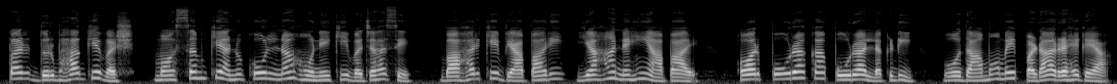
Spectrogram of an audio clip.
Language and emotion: Hindi, neutral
